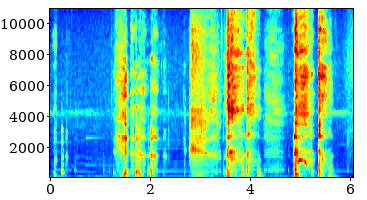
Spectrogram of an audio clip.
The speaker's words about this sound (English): I need to work on this cough, man. Fucking dying. Nah, it's from smoking too much.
